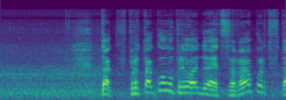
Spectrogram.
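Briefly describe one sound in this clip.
A man speaks close by through a car window.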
